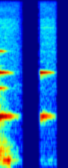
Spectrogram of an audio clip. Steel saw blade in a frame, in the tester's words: a high-pitched sound when you flick it you can perform a concert with that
